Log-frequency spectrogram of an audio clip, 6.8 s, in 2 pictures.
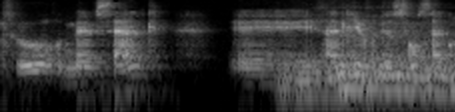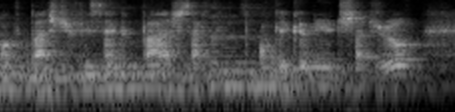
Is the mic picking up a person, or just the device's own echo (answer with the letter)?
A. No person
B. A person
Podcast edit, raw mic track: B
